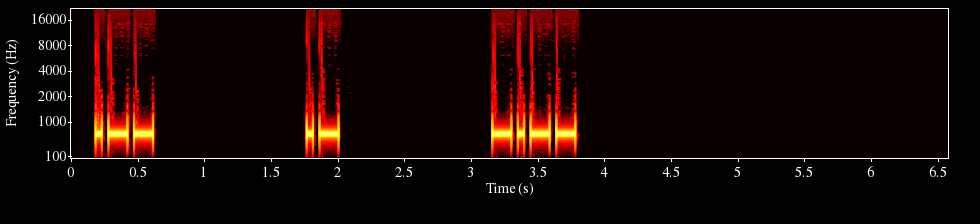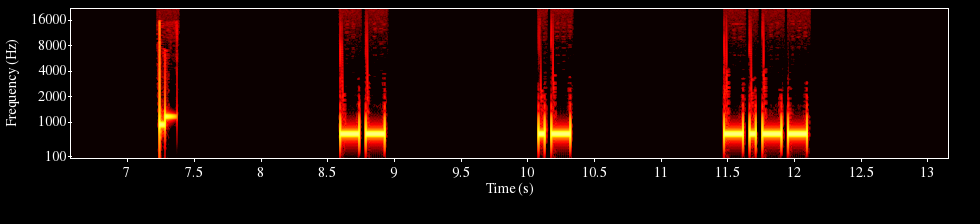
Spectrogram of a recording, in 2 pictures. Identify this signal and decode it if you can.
Morse code, heard as a keyed tone, about 25 wpm, spaced as for 7 wpm, 700 Hz. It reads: WAY MAY
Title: 8x Character Spacing - Top 100 Words - 25wpm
